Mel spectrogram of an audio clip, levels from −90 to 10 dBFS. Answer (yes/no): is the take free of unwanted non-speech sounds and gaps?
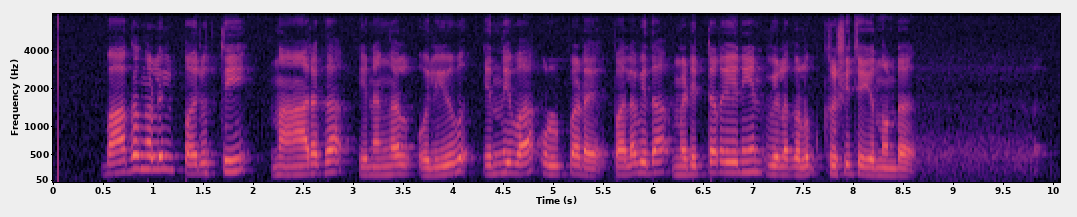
yes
